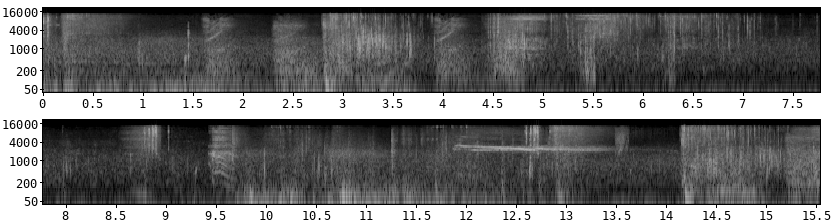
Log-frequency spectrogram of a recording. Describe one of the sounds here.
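A magical whoosh shimmers and swells.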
